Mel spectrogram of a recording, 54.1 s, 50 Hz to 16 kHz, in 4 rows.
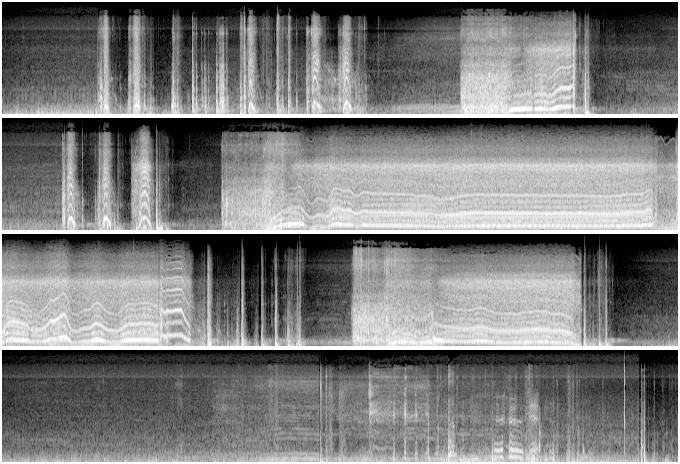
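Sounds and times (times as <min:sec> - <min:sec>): quadcopter motors whining: 0:06.0 - 0:17.0, 0:17.6 - 0:31.1, 0:33.2 - 0:38.7, 0:40.5 - 0:53.3.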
